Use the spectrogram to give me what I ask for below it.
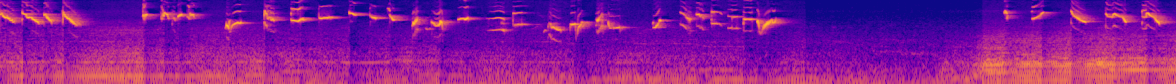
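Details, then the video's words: Actively singing white-eye, a caged home-class bird, gives rapid high, sliding chirps in a long run. The song stops for about two seconds, leaving faint low background hum, then resumes with more quick notes. "Burung pleci gacor kelas rumahan"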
